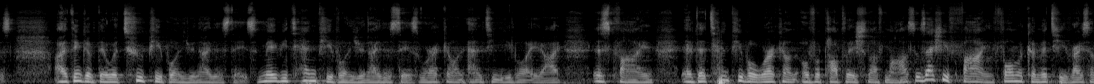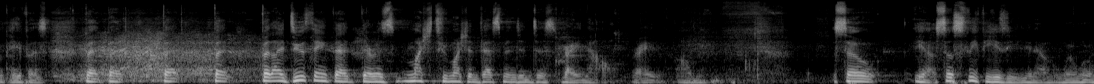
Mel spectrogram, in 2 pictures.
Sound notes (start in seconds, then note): 11.6 laugh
